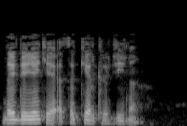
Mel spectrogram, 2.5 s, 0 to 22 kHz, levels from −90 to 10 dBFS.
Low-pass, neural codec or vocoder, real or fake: 7.2 kHz; codec, 16 kHz, 8 kbps, FreqCodec, larger model; fake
